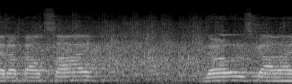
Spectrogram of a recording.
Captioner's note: attendees applauding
